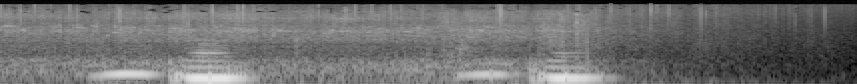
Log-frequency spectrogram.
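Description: Eurasian bittern booming: two deep calls about a second and a half apart, each a short note followed by a deeper, louder one. The sound fades away near the end.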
